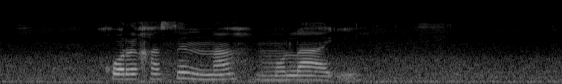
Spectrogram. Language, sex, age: Northern Sotho, male, 21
